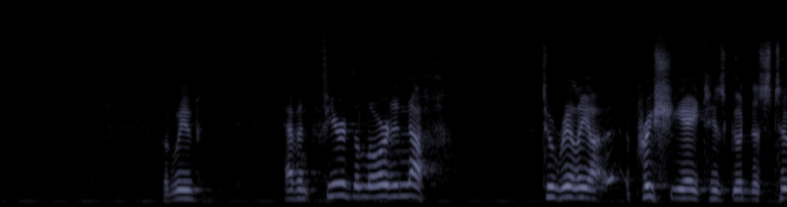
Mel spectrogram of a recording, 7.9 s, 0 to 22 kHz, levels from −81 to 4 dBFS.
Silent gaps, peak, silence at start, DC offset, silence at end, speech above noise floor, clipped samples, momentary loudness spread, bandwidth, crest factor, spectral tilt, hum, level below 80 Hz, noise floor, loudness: none; -28 dBFS; 1.05 s; under 0.1%; 0 s; 29 dB; under 0.1%; 14 LU; 17 kHz; 22 dB; -2.5 dB/octave; 60 Hz at -80 dBFS; under -90 dBFS; -76 dBFS; -46 LUFS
